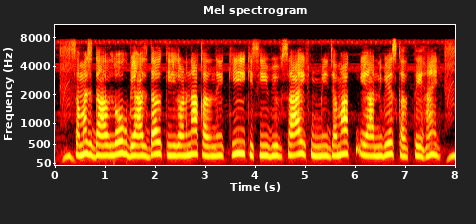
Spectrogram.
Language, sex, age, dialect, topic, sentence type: Hindi, female, 18-24, Awadhi Bundeli, banking, statement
